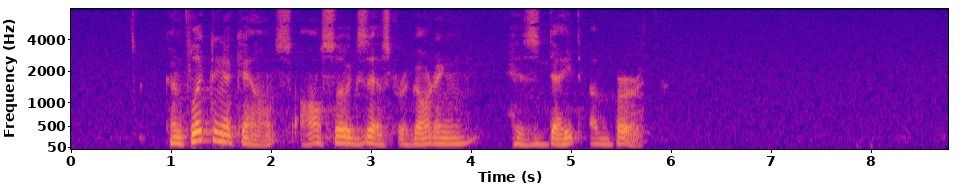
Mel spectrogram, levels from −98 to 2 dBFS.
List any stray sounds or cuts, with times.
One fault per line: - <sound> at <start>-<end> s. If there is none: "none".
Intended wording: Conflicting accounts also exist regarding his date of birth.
none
